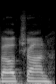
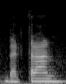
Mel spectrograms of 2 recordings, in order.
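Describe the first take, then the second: First: The name is said with an English accent. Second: The name is said with a Spanish accent.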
